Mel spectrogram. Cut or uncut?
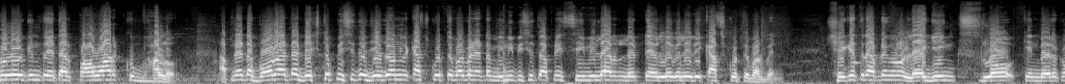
uncut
